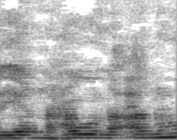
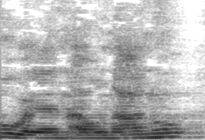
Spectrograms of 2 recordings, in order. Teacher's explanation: ان اختلافا فی حرفین، اگر اختلاف ہو دو حرفوں میں، غیر متباعد المخرج، اور دونوں متباعد المخرج نہ ہو، دور کا مخرج نہ ہو بلکہ قریبی مخرج ہو، جیسے ینہون عنہ وینأون عنہ، اس میں ہا اور حمزہ ہے اور دونوں قریب المخرج ہے، دونوں کا مخرج ہے اقصائے حلق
